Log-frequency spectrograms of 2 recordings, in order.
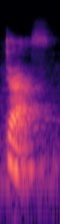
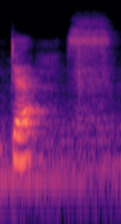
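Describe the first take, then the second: First: Said in the usual way. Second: "टेस" split into टे and a long separate sss; sounds broken apart. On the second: Shown as a demonstration. Teacher shows the double sound, broken off separately. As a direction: say "टेस" very slowly, hiss the s on its own. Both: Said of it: "अलग से break करूँगी".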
